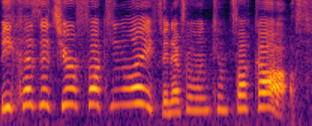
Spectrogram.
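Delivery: high, strained voice giving out. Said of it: "my voice is starting to go".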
